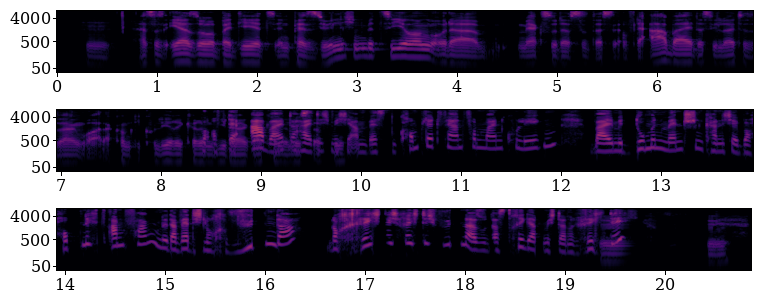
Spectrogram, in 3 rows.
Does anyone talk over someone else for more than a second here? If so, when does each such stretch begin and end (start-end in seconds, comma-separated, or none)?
8.4-9.8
